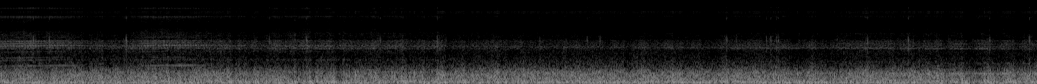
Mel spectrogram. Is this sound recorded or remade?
recorded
